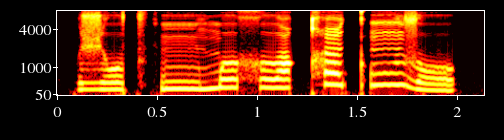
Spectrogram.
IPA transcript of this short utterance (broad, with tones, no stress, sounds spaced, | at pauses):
ʒ o˨ t͡sʼ ĩː˨ m ɤ˦ x ɤː˦ qʰ i˦ kʼ ũ˦ z o˨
